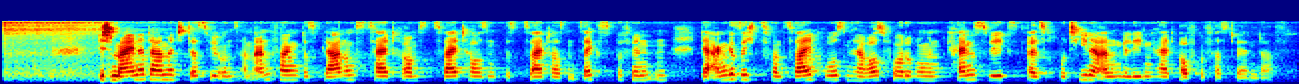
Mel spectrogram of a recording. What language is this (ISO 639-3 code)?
deu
